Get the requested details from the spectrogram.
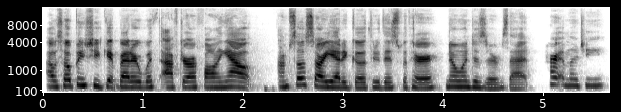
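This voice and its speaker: A woman's voice: medium pitch, fast, pushed and bright. A woman reading posts aloud in casual chat over a mic that keeps cutting out, so her volume comes and goes. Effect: mic cutting out, uneven volume.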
